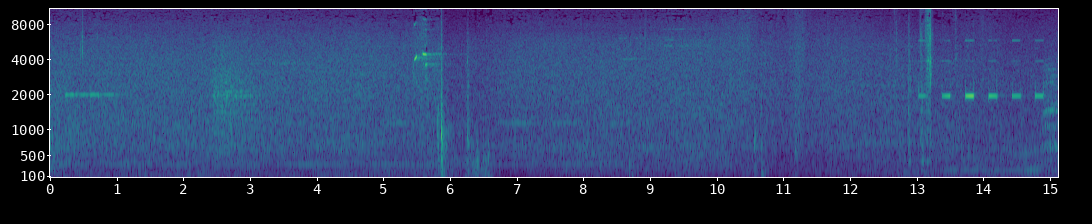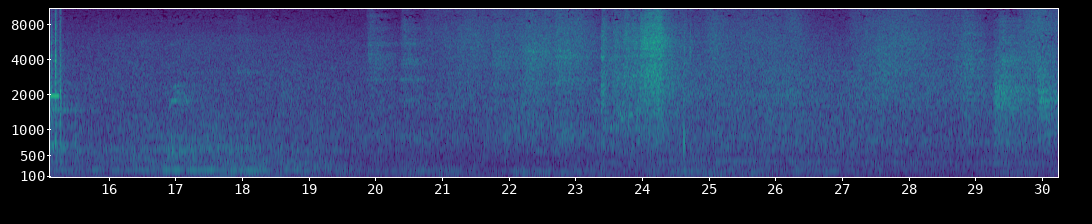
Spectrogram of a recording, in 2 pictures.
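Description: Car sounds from a Daihatsu Sigra: a sharp knock about six seconds in, like a door shutting; a row of about six short, evenly spaced warning beeps around thirteen seconds in; then the 1.2-litre engine running at idle with a low, steady hum.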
